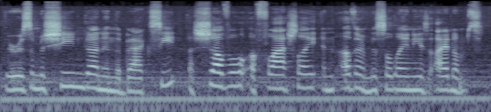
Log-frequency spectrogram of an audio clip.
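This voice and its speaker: A woman's voice: on the high side, fairly even intonation, brisk, background noise. A woman giving scripted narration, reading out stage directions between lines of dialogue.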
